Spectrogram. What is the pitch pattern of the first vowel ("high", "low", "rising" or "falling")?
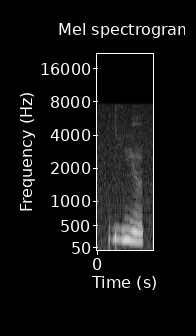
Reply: high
